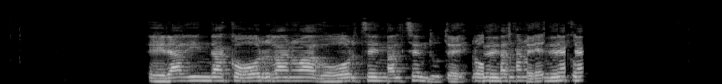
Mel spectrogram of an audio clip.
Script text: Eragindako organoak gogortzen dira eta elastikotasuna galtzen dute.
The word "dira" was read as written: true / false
false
